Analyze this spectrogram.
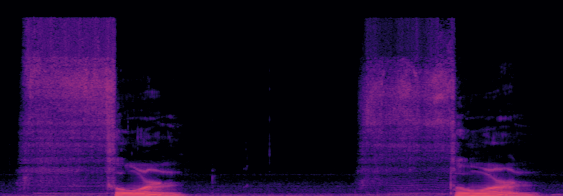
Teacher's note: the N is a continuing sound. It trails off. It doesn't stop abruptly at the end.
